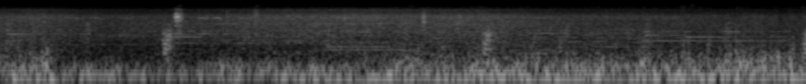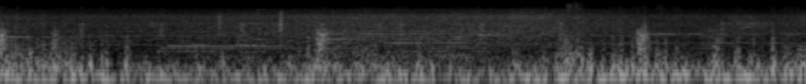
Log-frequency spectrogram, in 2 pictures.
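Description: Strong, continuous wind buffeting the microphone on a sailboat offshore at sea, with a low rumbling roar and steady gusty pressure throughout, no voices.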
